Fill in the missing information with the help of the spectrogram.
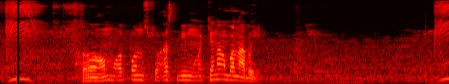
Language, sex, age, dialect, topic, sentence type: Maithili, male, 60-100, Bajjika, banking, question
